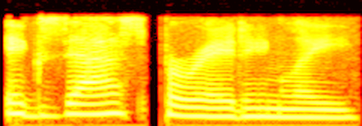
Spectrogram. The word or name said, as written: exasperatingly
